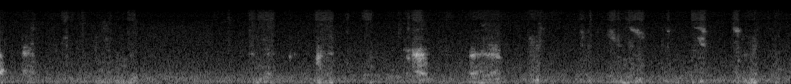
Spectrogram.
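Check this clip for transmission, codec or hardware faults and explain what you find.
One transmission fault is present, in the speech between 1.35 and 2.15 s. It is a long network dropout. For about 0.8 s, the receiver has nothing new to play. It keeps repeating and stretching the last sound, which turns into a fading buzzy hiss. That filler covers the whole gap, with no silent stretch. The cause is likely audio packets lost or delayed in transit. The speech then resumes with roughly 780 ms missing.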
